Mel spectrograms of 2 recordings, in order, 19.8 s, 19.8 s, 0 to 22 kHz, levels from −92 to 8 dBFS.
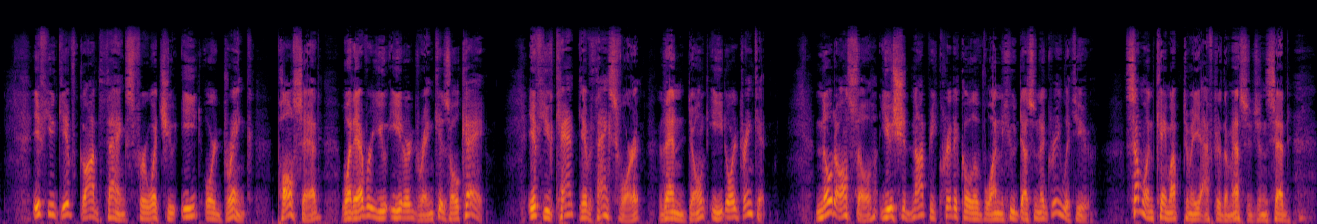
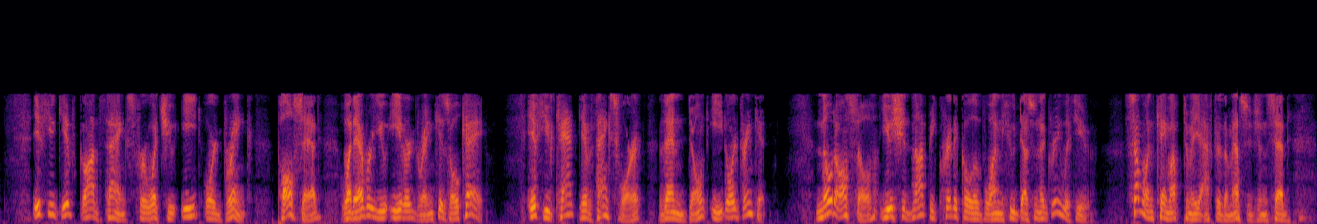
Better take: first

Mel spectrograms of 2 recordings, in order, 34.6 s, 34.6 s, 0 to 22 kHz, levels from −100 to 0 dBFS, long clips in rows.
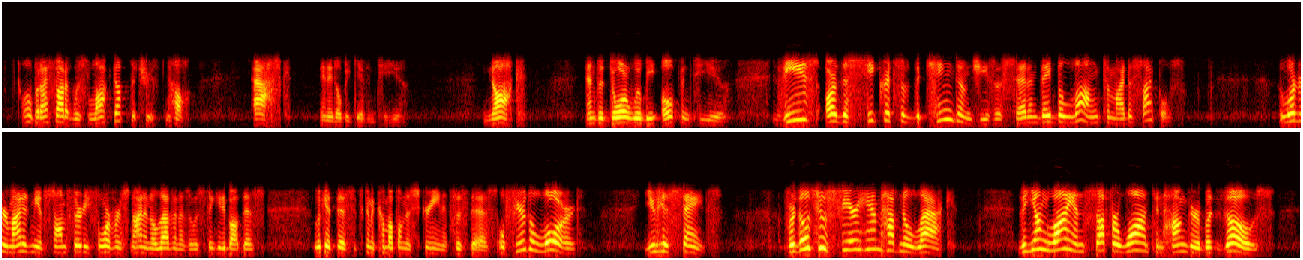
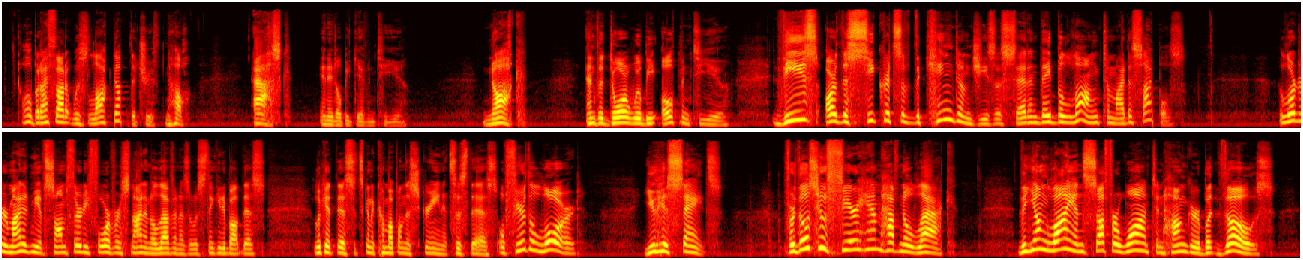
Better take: second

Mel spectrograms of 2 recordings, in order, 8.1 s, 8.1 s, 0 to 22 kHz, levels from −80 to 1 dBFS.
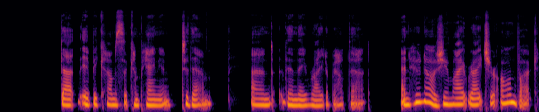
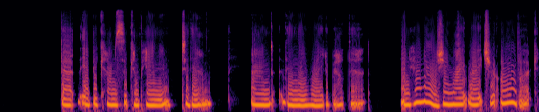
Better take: first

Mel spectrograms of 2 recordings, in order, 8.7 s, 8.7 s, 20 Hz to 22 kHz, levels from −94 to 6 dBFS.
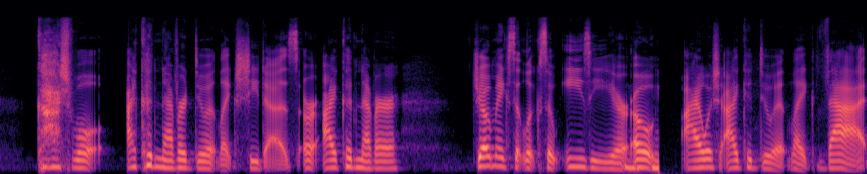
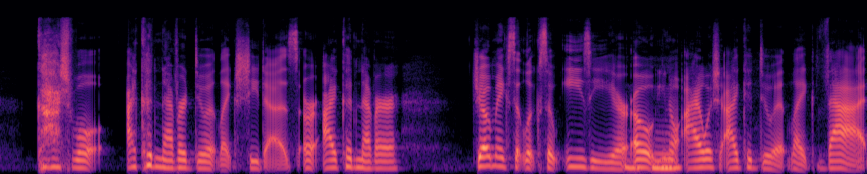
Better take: second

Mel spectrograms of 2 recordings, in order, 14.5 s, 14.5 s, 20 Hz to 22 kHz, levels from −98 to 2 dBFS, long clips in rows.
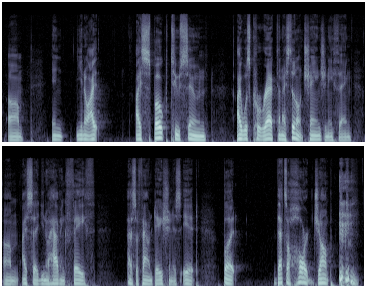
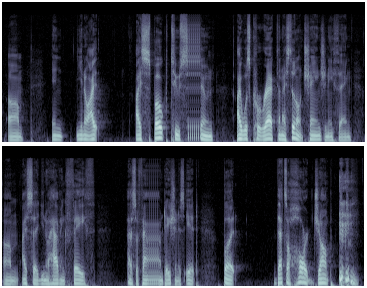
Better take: first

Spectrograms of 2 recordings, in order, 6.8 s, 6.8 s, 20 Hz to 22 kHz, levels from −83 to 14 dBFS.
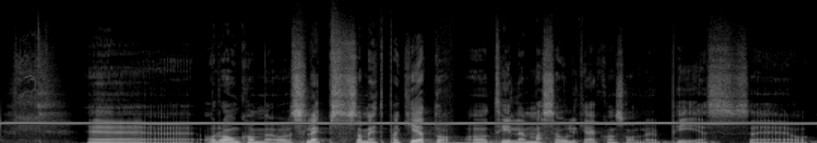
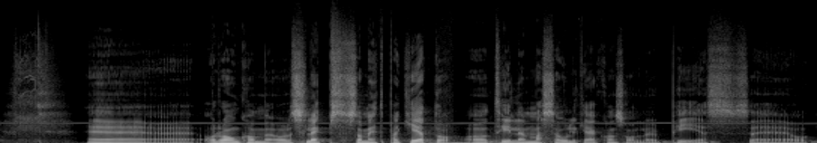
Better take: second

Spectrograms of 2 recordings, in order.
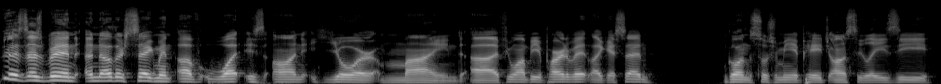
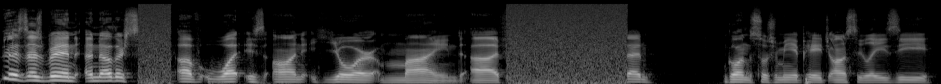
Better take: first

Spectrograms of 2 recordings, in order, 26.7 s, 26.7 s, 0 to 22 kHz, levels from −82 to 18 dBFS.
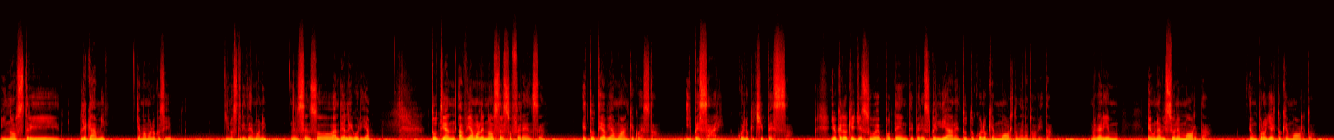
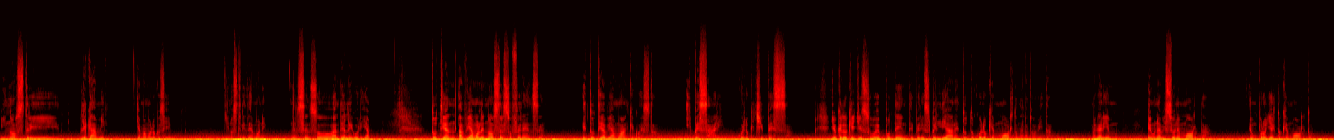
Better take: first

